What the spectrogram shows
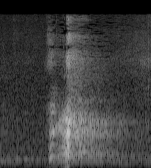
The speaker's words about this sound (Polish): Na zdrowie.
